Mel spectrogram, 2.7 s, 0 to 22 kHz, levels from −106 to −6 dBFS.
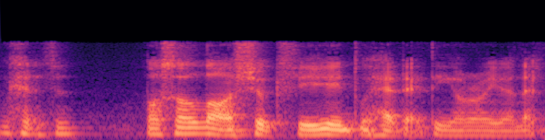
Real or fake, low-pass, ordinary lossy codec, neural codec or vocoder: fake; 7.2 kHz; none; codec, 16 kHz, 0.5 kbps, FunCodec, trained on LibriTTS, 25 frames a second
